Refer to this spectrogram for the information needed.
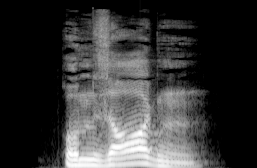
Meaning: to look after (someone)
- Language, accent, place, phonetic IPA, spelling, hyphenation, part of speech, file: German, Germany, Berlin, [ʊmˈzɔʁɡən], umsorgen, um‧sor‧gen, verb, De-umsorgen.ogg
